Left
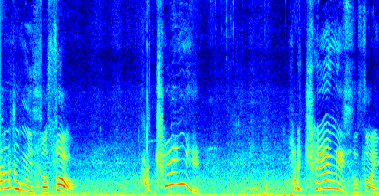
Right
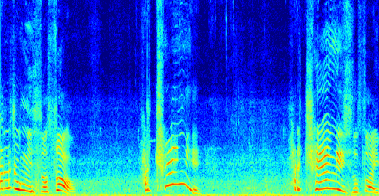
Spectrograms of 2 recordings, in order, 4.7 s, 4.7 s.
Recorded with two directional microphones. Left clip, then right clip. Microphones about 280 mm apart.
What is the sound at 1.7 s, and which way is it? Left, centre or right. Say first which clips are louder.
Speech: right 4 dB; centre.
